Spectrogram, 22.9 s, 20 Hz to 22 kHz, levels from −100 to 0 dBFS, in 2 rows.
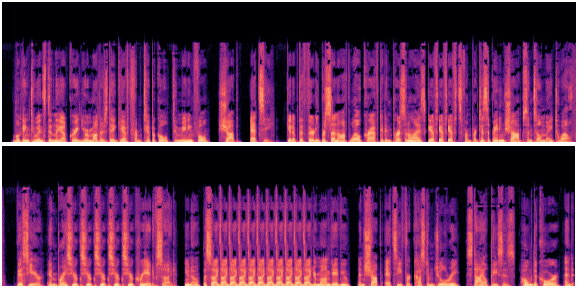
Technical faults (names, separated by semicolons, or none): repeated frames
